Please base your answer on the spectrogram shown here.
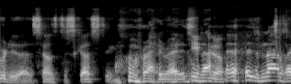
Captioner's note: laughs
